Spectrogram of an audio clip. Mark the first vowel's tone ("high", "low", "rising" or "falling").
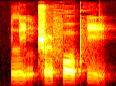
low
